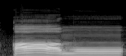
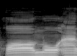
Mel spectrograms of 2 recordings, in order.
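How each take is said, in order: First: The word ends on the long u. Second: An extra a sound follows the long u. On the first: The speaker calls it right. "alifnya dilepas ya, dibaca panjang" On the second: The speaker calls it wrong. "nggak boleh"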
